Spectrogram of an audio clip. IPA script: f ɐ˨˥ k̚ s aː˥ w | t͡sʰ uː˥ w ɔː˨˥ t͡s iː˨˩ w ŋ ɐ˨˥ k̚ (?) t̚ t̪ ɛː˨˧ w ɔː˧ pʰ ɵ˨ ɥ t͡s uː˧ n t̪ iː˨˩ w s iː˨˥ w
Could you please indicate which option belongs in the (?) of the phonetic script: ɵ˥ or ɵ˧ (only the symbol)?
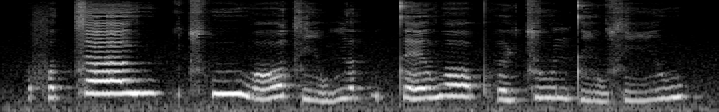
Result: ɵ˧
